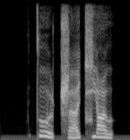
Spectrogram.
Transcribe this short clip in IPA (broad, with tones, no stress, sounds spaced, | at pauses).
t̪ o˥˩ ʊ̯ ʈ͡ʂ ä˧˥ t͡ɕ j ɑ˧ ʊ̯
